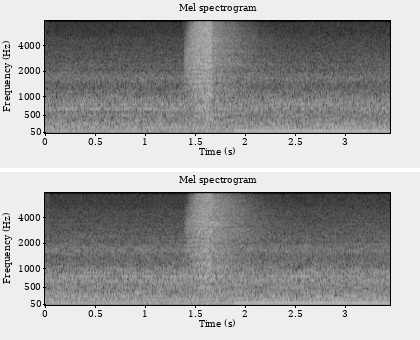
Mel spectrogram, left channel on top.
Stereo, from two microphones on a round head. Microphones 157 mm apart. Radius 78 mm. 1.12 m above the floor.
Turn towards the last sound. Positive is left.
turn(degrees=55)  # may be behind; listen again after turning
